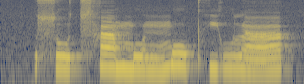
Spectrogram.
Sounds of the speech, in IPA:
so˨˩t͡sʰã˧mo˨˩n mo˥˧pʰju˧ lã˨˦

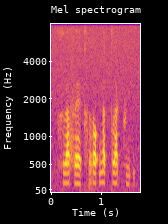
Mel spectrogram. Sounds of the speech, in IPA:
hɯ˧a̯fɛː˨˩ kʰrɔ˦˥ʔna˦˥t̚kla˥˩k̚ fi˨˩ʔ

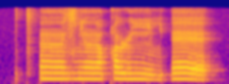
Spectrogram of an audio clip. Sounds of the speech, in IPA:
t͡sʼə̃ːzʎə̃ːqɨɭ ĩʎ | ɛ

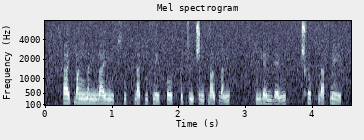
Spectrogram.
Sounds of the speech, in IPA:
a˥˧ɪ̯t̪jɑ˥˧ŋn̪a˥˩nn̪wa˧˥ɪ̯ n̪u˨˩t͡sʰu˧˥pʰwä˥˩ t̪u˧˥xwe˥˩ɪ̯pʰo˥ʊ̯ pʰɤ˨˩t͡ɕy˥˧n ʈ͡ʂa˥˧nt̪jɑ˥˩ʊ̯fwa˧˥n | n̪jɛ˥˩mɥɛ˨˩˦n | ʈ͡ʂʰɤ˥pʰwä˨˩ fwe˥˩ɪ̯

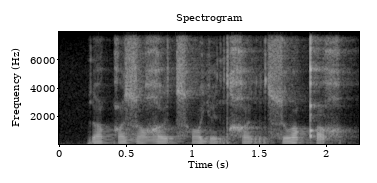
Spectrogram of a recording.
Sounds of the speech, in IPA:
ɾɤqʊzɔ ʁɯt͡sʰɔjer χɜrsoqʼʊχ

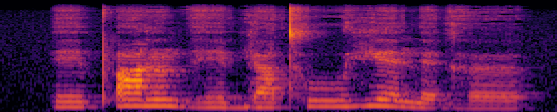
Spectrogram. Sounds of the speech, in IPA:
e˨ pʼɑ˦ɾœ̃˦ bʱe˨ bʲɑ˨tʰuː˧vʲɛː˦˨ŋ ɛ˨ɡʱœ˨

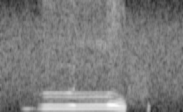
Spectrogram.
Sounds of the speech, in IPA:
bʱɯːlːof

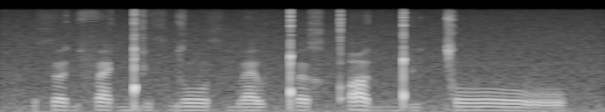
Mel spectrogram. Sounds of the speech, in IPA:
θœdfæɡ͡ǃiθdoːθ bæu̯ǃœxqʼod ɡ͡ǃyǀoː

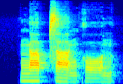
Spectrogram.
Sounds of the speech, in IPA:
ŋaː˧p̚saː˨˩ŋkɔː˨˩n

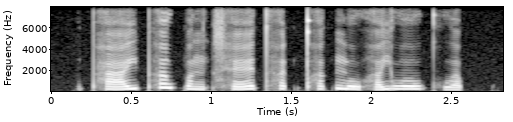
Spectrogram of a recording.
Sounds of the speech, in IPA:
pʰaː˨˥jpʰɐ˥w pɐ˨ŋt͡sʰɛː˨˥t̪ʰɐ˧t̚ pʰɐ˨˥k̚mo˨whɐ˨˧j wo˧wkʷʰɐ˨p̚

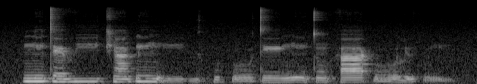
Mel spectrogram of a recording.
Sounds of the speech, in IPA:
nĩ˦tɛ˦viː˦ t͡ʃã˦k͡pĩ˦ ŋiː˨ ɡ͡bɨ˨˦kʷɨ˦˨k͡poː˨teː˦ ŋĩ˦˨tũ˦˨ haː˦k͡poː˨˦ lɨ˧hu˨ni˨

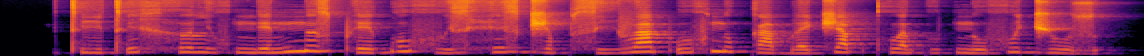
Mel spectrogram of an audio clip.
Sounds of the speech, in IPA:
tʼitʼe̤xhɯli̤xʷ ŋenːɯz pʰeɡʷɯ xʷi̤zhe̤zd͡ʒʌp si̤va pʼuxʷnuka bɛt͡ʃapkʷʰakʷe̤p nuxʷid͡ʒuz

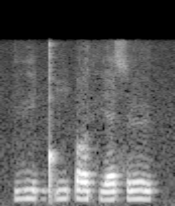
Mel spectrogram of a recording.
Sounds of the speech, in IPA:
vʲe˧ǃʼi˧˥ʔɔ˧˥ fʲæ˧˥sø˥

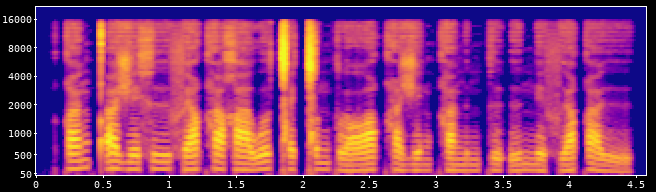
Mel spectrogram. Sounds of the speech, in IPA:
qɨŋ qʼɨʒe xɨːfɛqʰɨ χaːwʊǀɛ ǀʊŋklɔːqʰi ʒeŋqʰɨŋɨŋ kɨʔɨŋe fɨqɨː

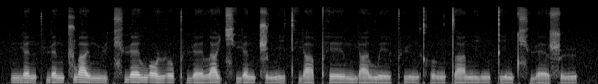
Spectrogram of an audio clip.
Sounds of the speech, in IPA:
n̪jɛ˨˩npʰɥɛ˧˥nʈ͡ʂwa˥˩ɪ̯my˨˩ t͡ɕʰɥɛ˥lwɔ˥˩ ɻɤ˧˥pʰɥɛ˨˩la˥˧ɪ̯ t͡ɕʰjɛ˥˩nʈ͡ʂɻ̩˩n̪i˥t̪ʰjä˥˩ pʰe˥ɪ̯ mjä˧˥lwe˨˩ɪ̯pʰy˥˩nkʰɤ˨˩ŋ t̪ä˥n̪i˥ŋt̪i˥˩n t͡ɕʰɥɛ˨˩ʂɻ̩˧˥

